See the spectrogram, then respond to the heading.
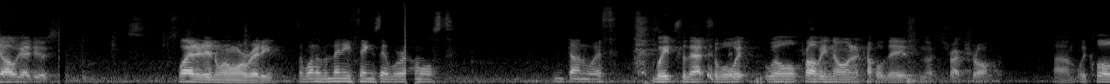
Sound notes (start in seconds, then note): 6.9 laughs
